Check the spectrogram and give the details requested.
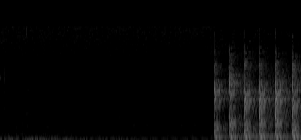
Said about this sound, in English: Who is that knocks? A friend.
